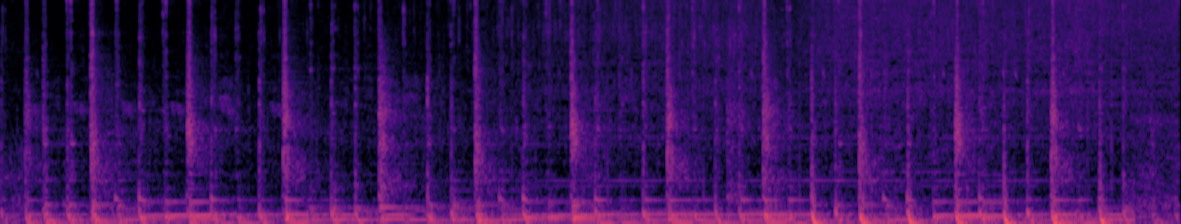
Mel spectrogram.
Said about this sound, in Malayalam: ഇതുപോലെ നമുക്ക് പല ബാച്ചായിട്ട് ചിക്കൻ ഫ്രൈ ചെയ്തെടുക്കാം.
